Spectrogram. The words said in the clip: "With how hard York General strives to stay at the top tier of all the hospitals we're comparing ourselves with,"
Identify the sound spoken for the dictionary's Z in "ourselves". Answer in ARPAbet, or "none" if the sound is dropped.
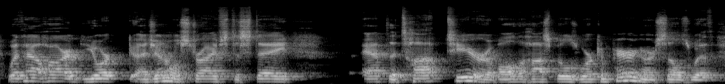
Z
